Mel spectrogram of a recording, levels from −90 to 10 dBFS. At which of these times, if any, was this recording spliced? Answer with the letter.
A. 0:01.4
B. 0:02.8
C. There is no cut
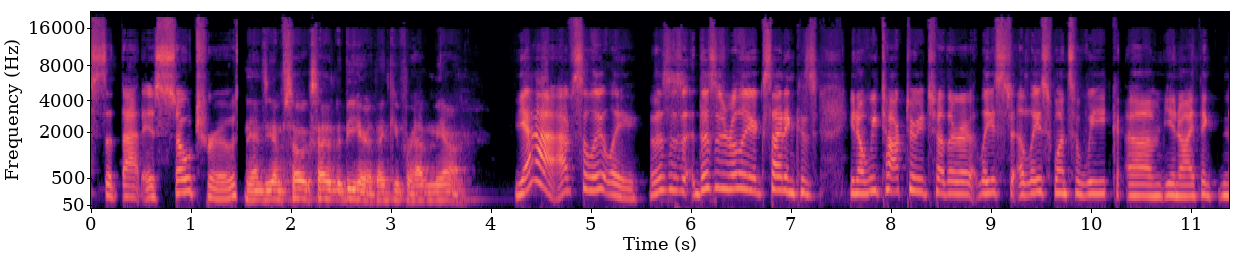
A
